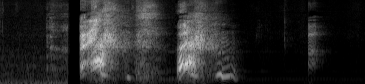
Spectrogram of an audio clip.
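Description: Two explosive sneezes in a row, each with a sharp inward breath before it and a voiced tail after it.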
